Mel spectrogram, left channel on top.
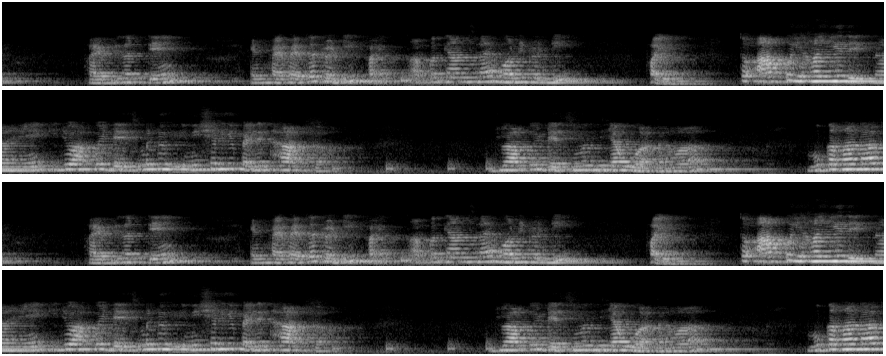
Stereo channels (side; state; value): both; identical; correlation 1.00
